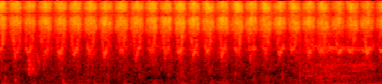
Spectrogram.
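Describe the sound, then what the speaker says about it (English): Two palms rubbed briskly together during a guided meditation, a steady swishing back-and-forth friction of about four strokes per second, close and soft, with no voice over it. "rub your hands together."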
